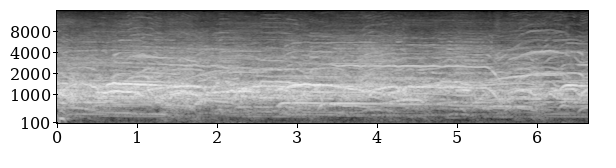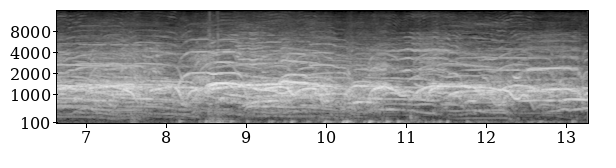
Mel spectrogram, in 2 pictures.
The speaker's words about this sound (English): Now, when I mean scream, I don't mean scream like, yay, we won. I mean scream like, something's happened. We need to get out of here now kind of scream.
